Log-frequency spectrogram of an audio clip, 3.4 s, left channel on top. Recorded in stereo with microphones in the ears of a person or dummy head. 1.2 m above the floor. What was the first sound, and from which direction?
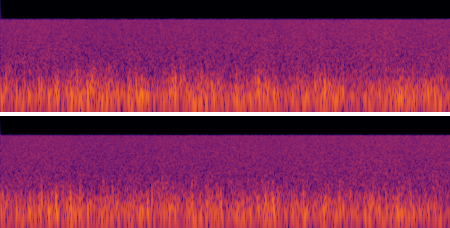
Only background noise.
